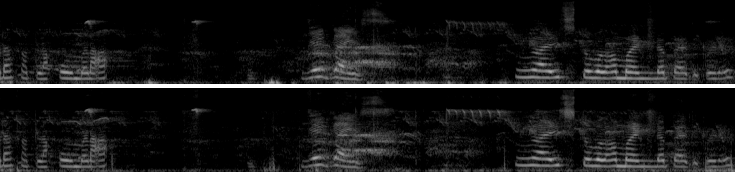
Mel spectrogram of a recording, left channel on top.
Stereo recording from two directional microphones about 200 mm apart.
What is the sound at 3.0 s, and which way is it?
Speech, 35° right (ahead or behind).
